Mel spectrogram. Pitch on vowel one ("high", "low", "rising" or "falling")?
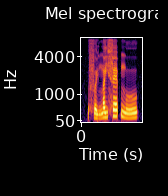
low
